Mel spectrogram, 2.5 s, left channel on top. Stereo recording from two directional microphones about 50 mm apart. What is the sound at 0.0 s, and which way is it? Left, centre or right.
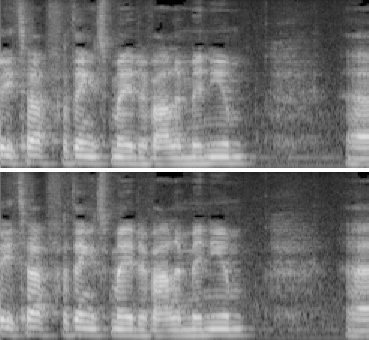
Speech, right.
